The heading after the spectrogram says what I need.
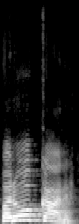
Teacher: आ और उ मिलकर के ओ बना रहे हैं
